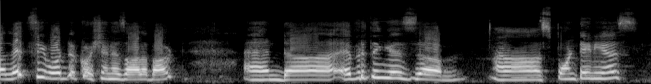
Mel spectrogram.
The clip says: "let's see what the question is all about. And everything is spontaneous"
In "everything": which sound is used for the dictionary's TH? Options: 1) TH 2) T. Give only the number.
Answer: 2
